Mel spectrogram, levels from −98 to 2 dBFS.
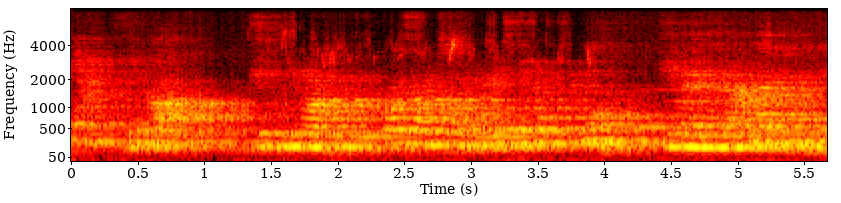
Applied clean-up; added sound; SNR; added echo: neural separator model SepFormer DNS4.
